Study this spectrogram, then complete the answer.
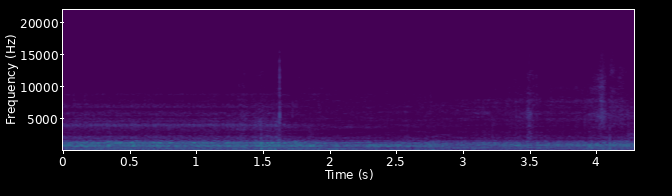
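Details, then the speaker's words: Computer audio line with only the left signal wire connected and no signal grounds, so grounding is only through the power ground. A steady high-pitched whine with a buzzy edge and faint hiss; source not yet found. "so i've only got the left signal connected i haven't got the left ground connected or any of the other grounds and as you can hear we've got this awful noise"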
